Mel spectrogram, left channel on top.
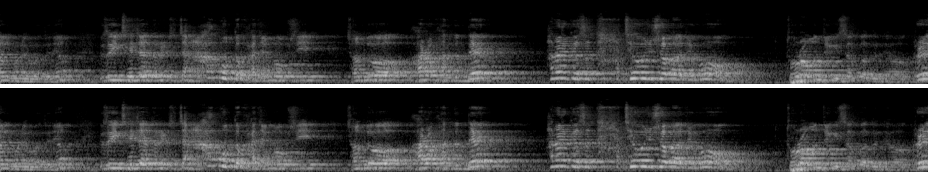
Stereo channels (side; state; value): both; normal; correlation 0.77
